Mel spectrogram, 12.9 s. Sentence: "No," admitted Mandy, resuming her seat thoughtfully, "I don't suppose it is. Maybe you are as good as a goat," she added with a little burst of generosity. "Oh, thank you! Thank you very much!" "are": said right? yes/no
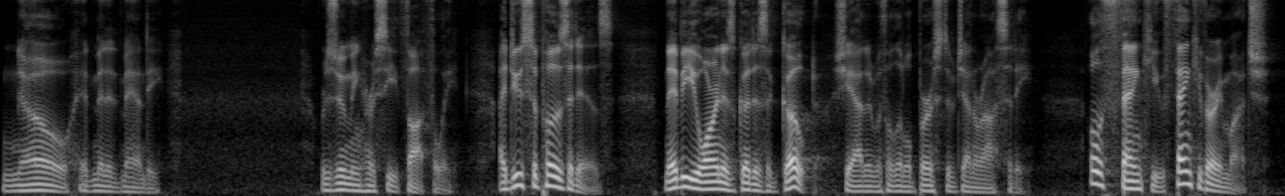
no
